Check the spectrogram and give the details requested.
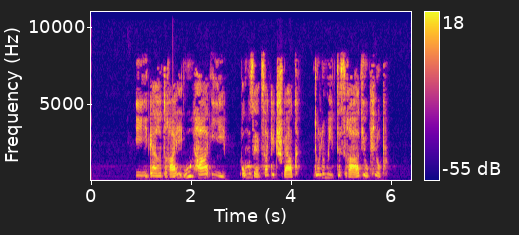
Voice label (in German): Kennung deutsch; Gitschberg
